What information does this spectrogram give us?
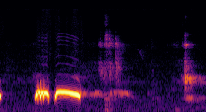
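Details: Spotted dove, lure call used to attract doves in Vietnam: two low, smooth cooing notes, the second a longer steady hoot, followed by a faint trailing murmur and a soft later coo.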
